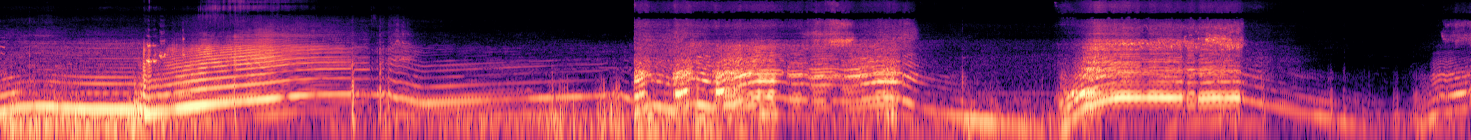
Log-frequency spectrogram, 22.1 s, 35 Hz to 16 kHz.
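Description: Drag car engine held at high revs at the line, then launching, its pitch climbing hard through a gear change and falling away down the strip. Then Mk1 VW Golf hatchbacks rev up and down at the start line, twice in long pulls and once more near the end.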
